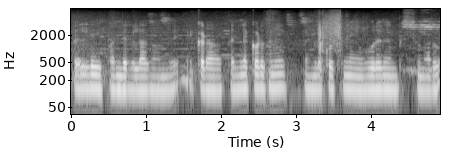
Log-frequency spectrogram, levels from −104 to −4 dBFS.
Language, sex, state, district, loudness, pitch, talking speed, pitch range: Telugu, male, Andhra Pradesh, Sri Satya Sai, -22 LUFS, 125 Hz, 135 wpm, 120-130 Hz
